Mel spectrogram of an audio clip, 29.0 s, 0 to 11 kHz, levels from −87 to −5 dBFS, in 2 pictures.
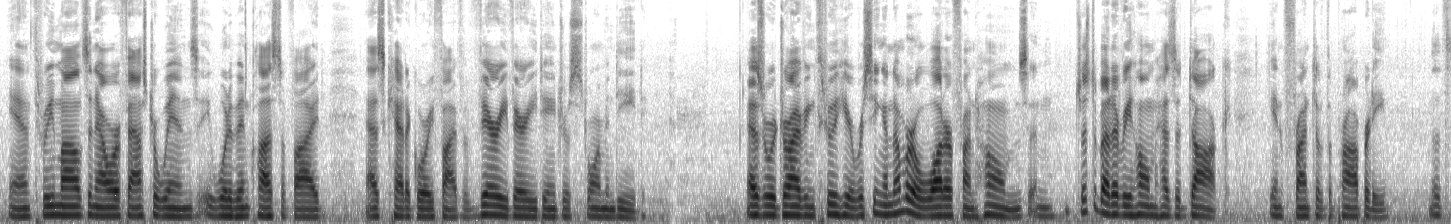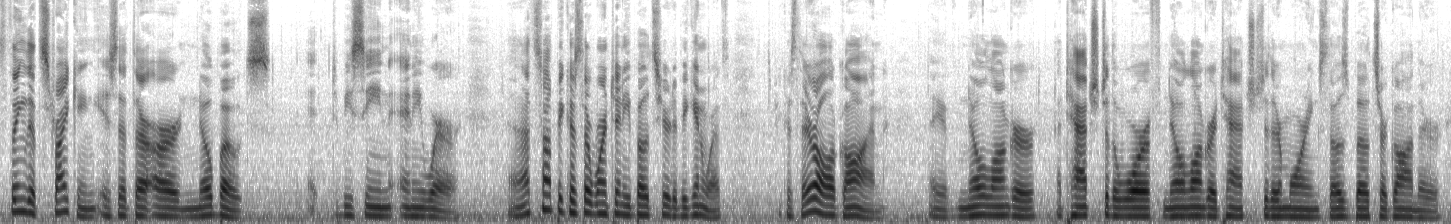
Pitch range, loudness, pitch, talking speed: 115-135 Hz, -19 LUFS, 125 Hz, 200 wpm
